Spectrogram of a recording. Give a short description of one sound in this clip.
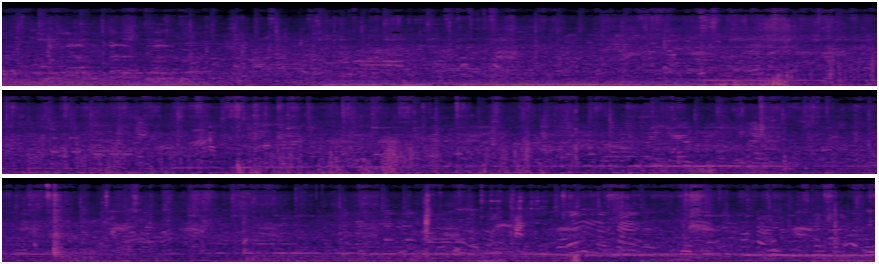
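Men and women chat nearby, outdoors among passersby.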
